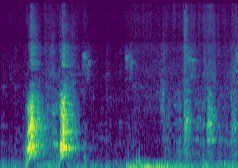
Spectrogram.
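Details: German Shepherd named Leo, guarding a farm village in the morning against passing cattle, vehicles and dogs, lets out two quick forceful barks in succession, followed by low rumbling background noise and faint distant sounds.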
